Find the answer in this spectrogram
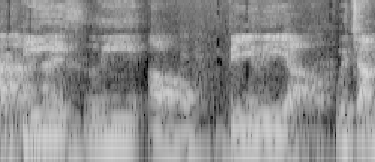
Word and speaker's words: Belial: Oh, Axis of Entropy says the pronounced in Hebrew is Belial. Did he just spell it? he spelled out the pronunciation. Belial.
